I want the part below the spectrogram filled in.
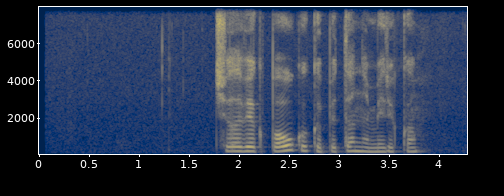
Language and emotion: Russian, neutral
